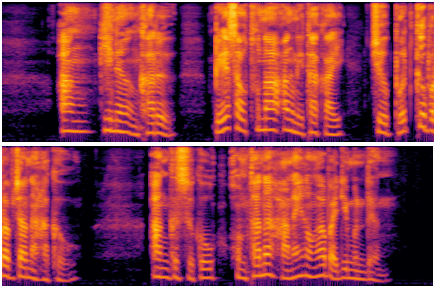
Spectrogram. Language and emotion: Bodo, fearful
